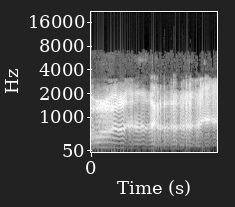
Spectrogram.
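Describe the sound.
A person vocally imitates an aggressive growl: one sustained, raspy, wavering snarl lasting a couple of seconds, with a trembling, almost bleat-like quality. It is loud, with no other talk.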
